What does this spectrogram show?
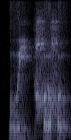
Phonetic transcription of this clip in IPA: uj | χuχu

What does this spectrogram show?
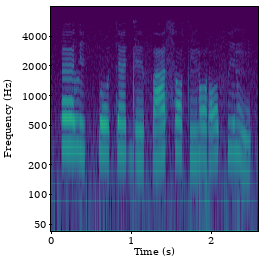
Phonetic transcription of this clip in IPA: ɛ˧li˨ k͡po˧tɛ˧ de˨fa˨˦ sɔ˦˨tĩ˨˦ɾɔ˦˨ ɾɔ˧fi˧ɾũ˨

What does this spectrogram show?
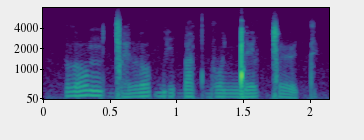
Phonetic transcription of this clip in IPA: loŋʷɪɡ͡ǀɛ loɡ͡bi ɓatɡo ŋ͡ǃɪlǀøt

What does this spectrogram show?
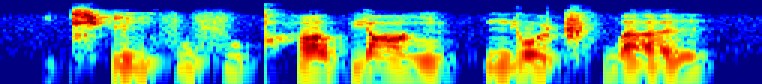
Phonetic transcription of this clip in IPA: t͡ɕʰi˥˩nfu˧˥fu˨˩kʰɑ˥˧ʊ̯ pjɑ˥˩ŋ | n̪jo˥˩ʊ̯ʈ͡ʂʰwa˨˩˦ɪ̯

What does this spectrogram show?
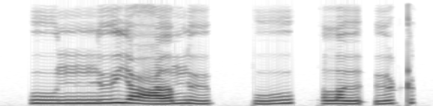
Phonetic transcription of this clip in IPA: u˧nːʉ˧˥˧jʕɐ˩˥mɾʉ˨˩˦ pːu˩˥ | lˠɨ˨˩˦ʔʉ˩˥ʈ

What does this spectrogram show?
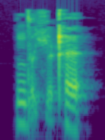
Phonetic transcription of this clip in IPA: ndo̰ço̰ʈʰə

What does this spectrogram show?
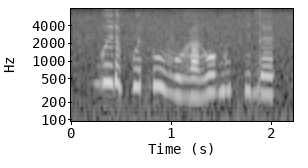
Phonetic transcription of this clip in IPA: ɡʷeː˦ ɾɛ˨kʷe˦ huː˦˨vo˨ ɣa˨ɣoː˦ ɡũ˦kʰi˦dɛ˦

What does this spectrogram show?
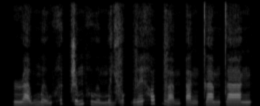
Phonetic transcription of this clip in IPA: ɹa˨˩˨wməː˨˩˨w hə˦˥k̚ʂə˧˥mhu˨˩ə̯ mə˨˩j vɔ˨˩k̚vɛ˧˥hɔ˦˥p̚ va˨˩˨mʔa˨˩ŋ t̪a˧mt̪a˧ŋ

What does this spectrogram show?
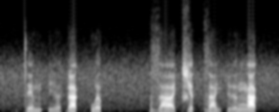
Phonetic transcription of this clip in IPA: t̪e˧mʔi˧˩ə̯ ɗa˦˥k̚hwə˦˥p̚ | zaː˨˩t͡ɕəː˦˥t̚ za˧˩jɗɨ̰˧˥ə̯ŋa˦˥k̚

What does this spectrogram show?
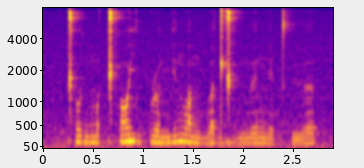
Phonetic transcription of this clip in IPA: ǁodn̪ɔǁʰɔjup ɭonʲenlˠɐn bɐdɡ͡ǁu n̪ɘne t̪ʰɨə̯

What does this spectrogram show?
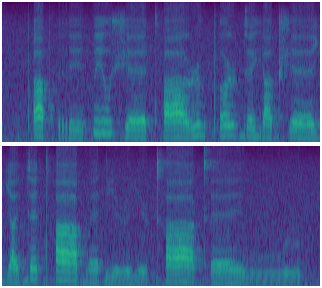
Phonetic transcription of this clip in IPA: pʼa˨pʰreː˩pe˦o̯ ʃɛː˨tʰaː˨ɭɯ˦ pʼʌ˦ɭ ɡɛ˦ja˨dʃɛː˨ ʎa˨e̯ɡɛ˥tʰaː˦ bɛ˨ɗi˩ɭiː˩ɭkʰaː˦ kʼɛː˨e̯ wuː˩ɭ

